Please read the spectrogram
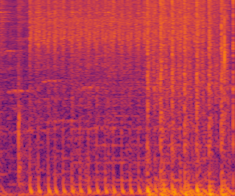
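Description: Rapid automatic rifle fire: a fast, unbroken stream of shots that grows louder about one and a half seconds in.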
